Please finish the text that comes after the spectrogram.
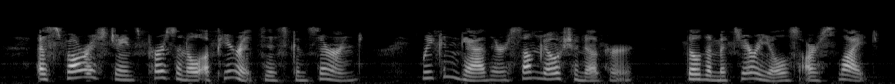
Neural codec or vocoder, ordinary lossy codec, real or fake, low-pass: none; MP3, 24 kbps; real; 7.2 kHz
